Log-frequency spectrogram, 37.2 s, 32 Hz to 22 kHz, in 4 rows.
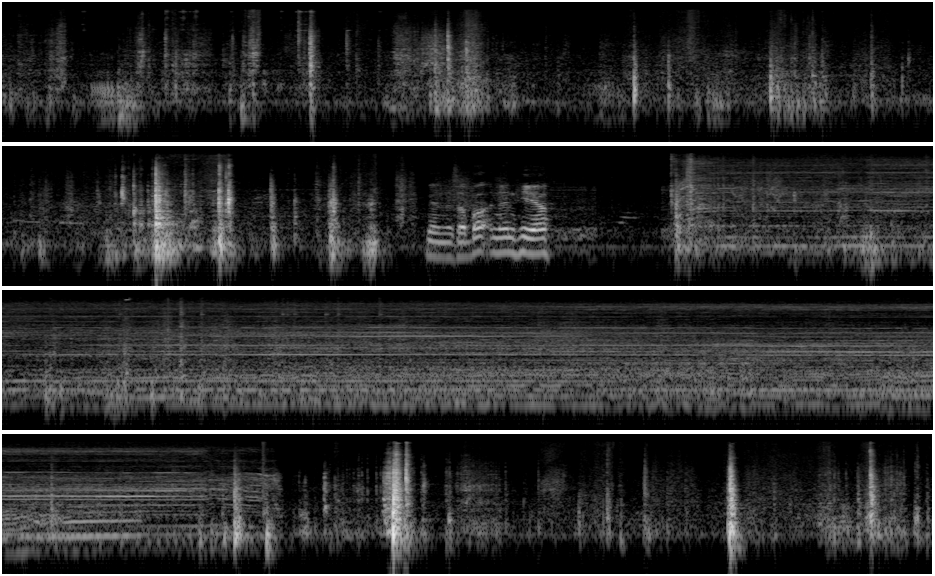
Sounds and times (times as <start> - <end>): Speech: 13.6 - 15.7.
